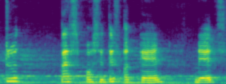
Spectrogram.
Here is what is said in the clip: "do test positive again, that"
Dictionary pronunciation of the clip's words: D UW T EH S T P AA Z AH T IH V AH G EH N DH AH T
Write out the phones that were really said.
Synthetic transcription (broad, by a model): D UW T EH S P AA S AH T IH F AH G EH N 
